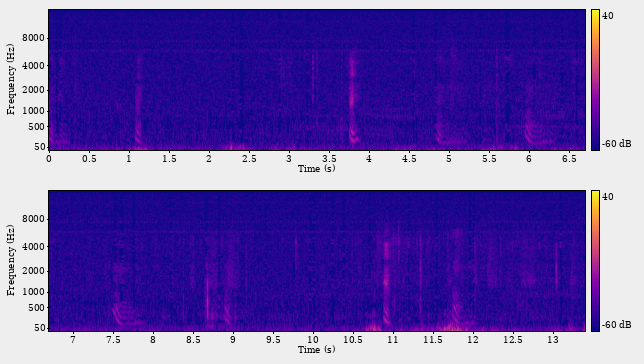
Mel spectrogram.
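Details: Porcupines at the Texas Wildlife Cam in San Angelo, Texas, humming and grunting near a buck and a raccoon; faint tonal calls slide steeply downward, repeating every second or two over a quiet noisy background.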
